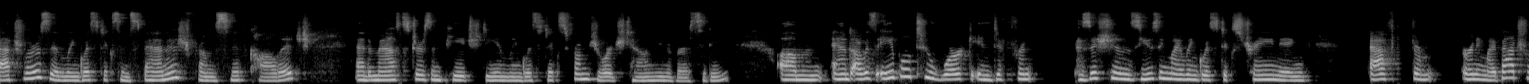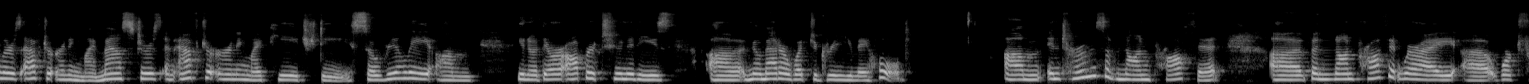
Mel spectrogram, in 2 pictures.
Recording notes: This episode is an audio version of a virtual career panel held at the Linguistics Career Launch in the summer of 2021.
